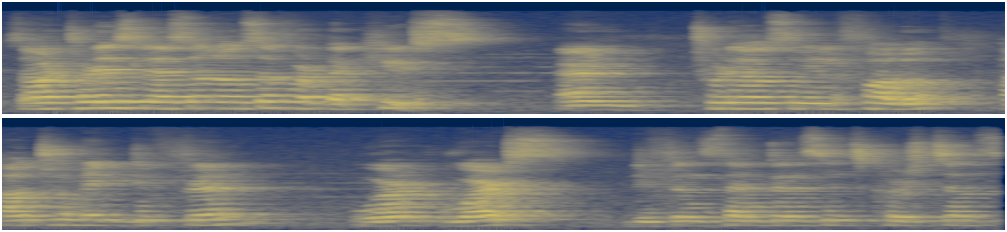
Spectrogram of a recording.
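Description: Bangladeshi male teacher, high voice, unhurried patient drilling for kids, far-off mic in a boomy room. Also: a bit bright, heavy reverb. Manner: slow, deliberate, repeats each point for young learners. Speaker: English teacher. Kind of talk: children's language lesson.

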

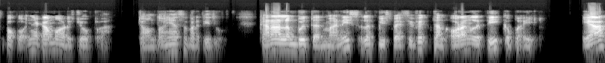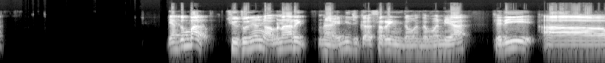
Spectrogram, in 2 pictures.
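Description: A man walks viewers through copywriting mistakes in a relaxed teaching tone, his pitch jumping up to stress each point. His voice is bright and forward, at an ordinary middle pitch. The sound is a little dull, like a lo-fi recording. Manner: lively, rising emphasis on key points. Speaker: copywriting instructor. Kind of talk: casual explanatory teaching.

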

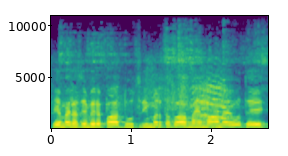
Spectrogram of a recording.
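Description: A man's voice: extremely high pitch, monotone. A middle-aged man with a Punjabi Pakistani accent who hosts a casual goat farm sales video, talking in a chatty, repetitive, promotional way. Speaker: goat farm owner and host. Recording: loud farm noise behind.

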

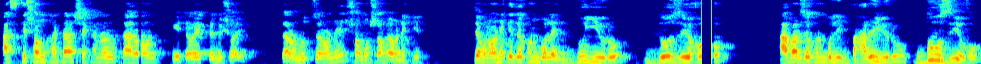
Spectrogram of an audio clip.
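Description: High-voiced man teaching French pronunciation. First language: Bengali. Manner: slow, syllable-by-syllable pronunciation drills. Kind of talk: live online language class.

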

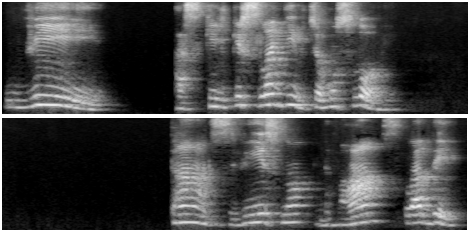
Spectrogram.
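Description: Ukrainian kindergarten teacher lady, slow patient lesson voice, roomy echo. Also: mid-range voice, animated, darkish tone. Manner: patient, asks questions then answers them herself. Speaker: preschool teacher. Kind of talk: slow didactic lesson for young children. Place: kindergarten room. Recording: echoey room, voice from a distance.

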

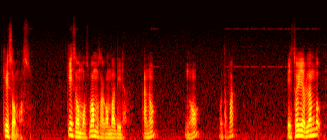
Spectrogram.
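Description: A young man giving crude, excitable gaming commentary, swearing often. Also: medium pitch, unhurried, lo-fi sound. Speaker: let's play host.

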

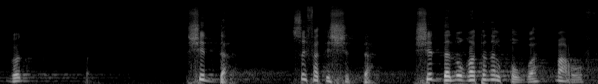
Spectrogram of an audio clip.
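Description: Teacher, male, mellow and slightly high voice, long hall reverb, quizzes the class as he explains. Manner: explains, then asks the class questions and answers them. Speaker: tajweed teacher. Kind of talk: classroom lesson, switching between English and Arabic.

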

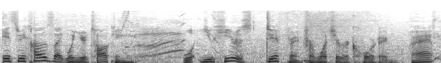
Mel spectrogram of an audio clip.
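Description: Animated, swearing male streamer. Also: medium pitch, moderate pace, music in the background. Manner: profane, animated, laughs often. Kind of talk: casual live-stream chat.

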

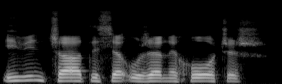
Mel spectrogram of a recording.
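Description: A man's voice: fairly high pitch, fairly even intonation, unhurried, a little mellow, no room sound. Marusya, a proud village wife, voiced by a man. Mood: reproachful. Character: young village beauty, a married woman, sad and proud.

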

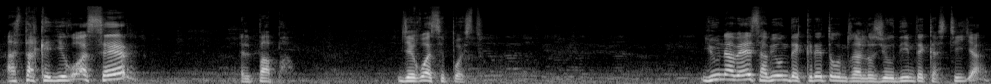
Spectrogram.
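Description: A man teaching a Torah class, telling a long story with lively pauses and questions to his listeners. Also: on the high side. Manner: animated storyteller, asks the audience questions, mixes Hebrew terms.

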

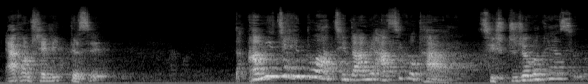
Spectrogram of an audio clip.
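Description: High-voiced preacher, fervent, chanting bits, massive cathedral-like echo off the hall. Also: male voice, huge pitch swings, a little slow. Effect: heavy hall echo from loudspeakers. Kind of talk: religious sermon. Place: large building. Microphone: microphone through loudspeakers. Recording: booming echoey hall reverb, PA sound.

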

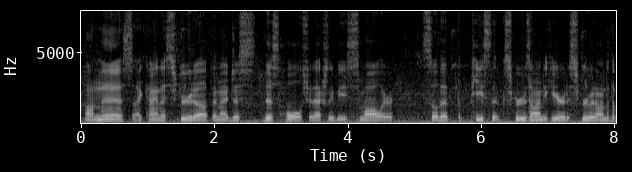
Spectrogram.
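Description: Out in a yard, a hobbyist with a low voice gives a casual hands-on demo of a homemade astrophotography mount. He fills pauses with ums and often checks in with "okay?" There's a slight hiss or hum on the recording.

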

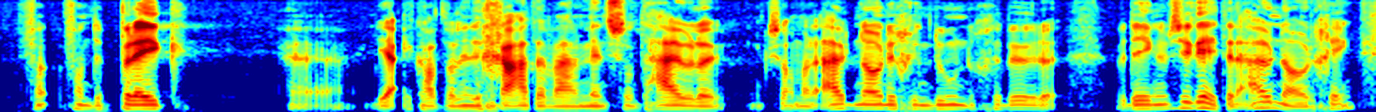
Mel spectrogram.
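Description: A man with a Dutch accent preaching in a church, telling a story and rising to loud, emphatic peaks. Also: on the low side, vocal fry. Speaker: pastor. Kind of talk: sermon.

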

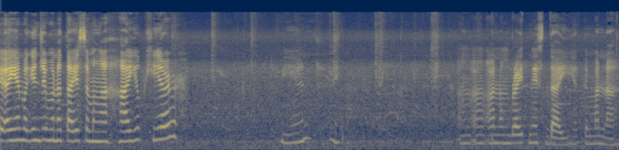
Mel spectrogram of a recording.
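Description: A high, bright-voiced woman vlogs chattily into a handheld phone, unhurried and teasing. Her voice sits over clear crowd and traffic noise in a busy mall and out in a park. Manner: chatty, teasing, mixes English in. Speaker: vlogger. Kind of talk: casual travel vlog. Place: busy indoor mall, then outdoor park. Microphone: phone camera at arm's length. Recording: noisy public space.

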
